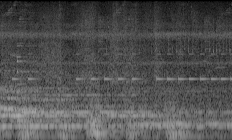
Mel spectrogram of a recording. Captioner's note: detector beeps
